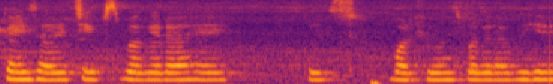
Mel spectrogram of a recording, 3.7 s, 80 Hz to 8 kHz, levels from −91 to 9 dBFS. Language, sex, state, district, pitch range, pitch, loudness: Hindi, female, Assam, Hailakandi, 245-255 Hz, 250 Hz, -14 LUFS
